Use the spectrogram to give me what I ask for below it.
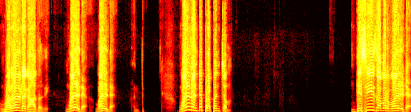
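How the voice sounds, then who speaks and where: High-voiced man teaching spellings. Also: a bit bright, no echo, rough recording. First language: Telugu. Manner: spells words out letter by letter, repeats words slowly. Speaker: English teacher. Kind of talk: spoken English lesson.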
